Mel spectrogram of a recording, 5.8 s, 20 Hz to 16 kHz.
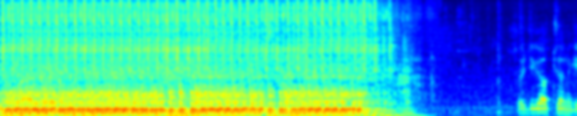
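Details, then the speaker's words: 2011 Harley-Davidson Road Glide FLT Twin Cam just after engine rebuild, first start-up while checking oil pressure: fast busy ticking clatter over the idle for about four seconds before shutting off; hydraulic lifters not yet pumped up. "that clatter hydraulics not pumped up yeah the computers fighting it that's why it's going up and down up and down because the valves that one still aren't working very good"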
